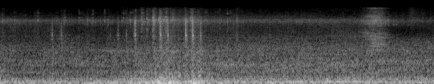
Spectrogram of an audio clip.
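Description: A 4WD's engine and road noise heard from inside the cab while driving: a steady low rumble, with a brief run of faint ticks about a second and a half in.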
